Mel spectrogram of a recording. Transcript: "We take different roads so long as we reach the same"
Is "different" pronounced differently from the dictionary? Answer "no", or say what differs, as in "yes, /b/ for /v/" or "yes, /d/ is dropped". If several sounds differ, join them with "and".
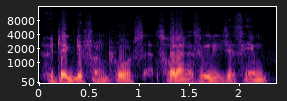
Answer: no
